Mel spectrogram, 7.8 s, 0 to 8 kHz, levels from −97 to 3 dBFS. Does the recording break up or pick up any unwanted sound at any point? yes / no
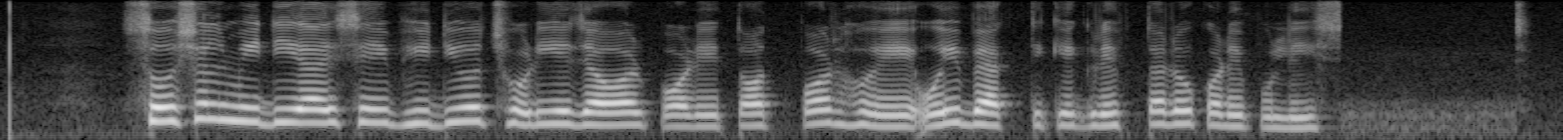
no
